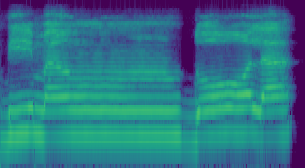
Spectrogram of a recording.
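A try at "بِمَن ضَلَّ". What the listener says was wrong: Jangan tipis, langsung nebal. Irtifaq solisan. Pangkal lidahnya naik langsung.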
